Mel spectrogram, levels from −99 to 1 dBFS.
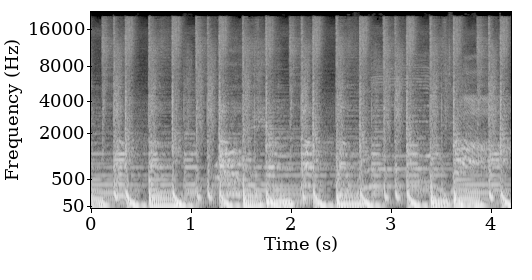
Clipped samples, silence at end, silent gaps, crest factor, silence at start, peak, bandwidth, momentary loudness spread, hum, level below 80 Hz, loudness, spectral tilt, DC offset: under 0.1%; 0 s; none; 10 dB; 0 s; 0 dBFS; over 20 kHz; 2 LU; none; -16 dBFS; -13 LUFS; -5 dB/octave; 0.5%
